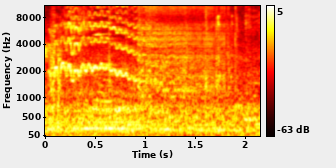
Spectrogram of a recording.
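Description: Creaky door hinge squealing: one high squeal that rises and then falls in pitch, lasting about a second.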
